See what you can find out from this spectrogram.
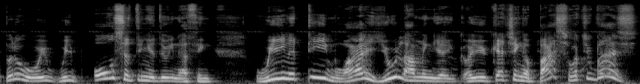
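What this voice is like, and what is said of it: South African Coloured accent. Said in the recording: “I had a colored accent”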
